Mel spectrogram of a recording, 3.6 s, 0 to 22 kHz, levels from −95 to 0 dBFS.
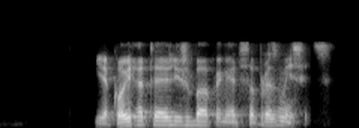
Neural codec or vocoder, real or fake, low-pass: codec, 16 kHz, 1 kbps, X-Codec, HuBERT features, trained on balanced general audio; fake; 5.4 kHz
